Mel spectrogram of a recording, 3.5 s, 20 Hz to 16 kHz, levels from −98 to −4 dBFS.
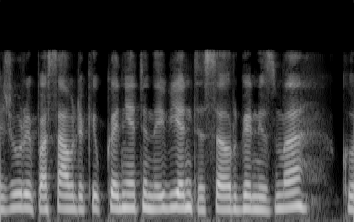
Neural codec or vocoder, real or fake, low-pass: codec, 16 kHz, 2 kbps, X-Codec, WavLM features, trained on Multilingual LibriSpeech; fake; 7.2 kHz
